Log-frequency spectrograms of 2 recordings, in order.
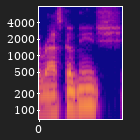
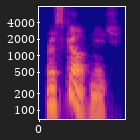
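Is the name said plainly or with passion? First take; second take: plainly; with passion. First: The name is said plainly, without passion. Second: The name is said with passion.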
